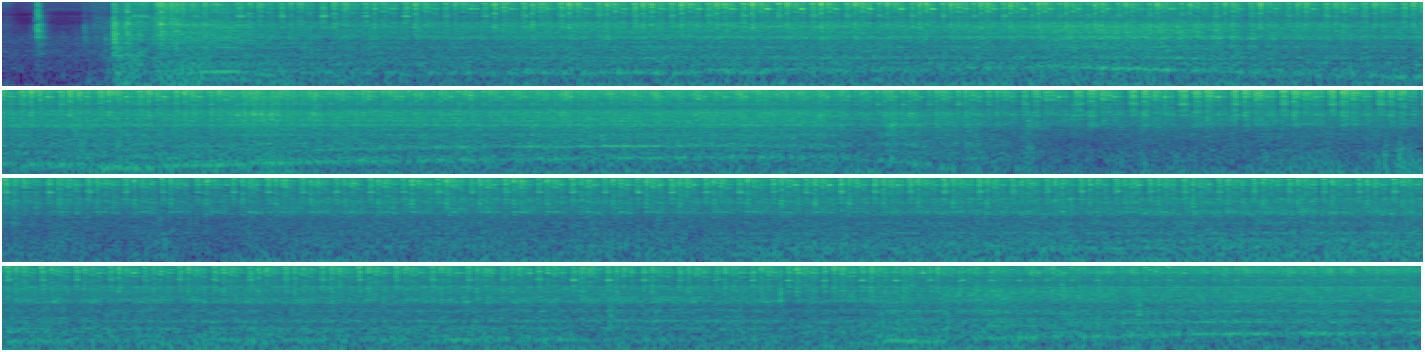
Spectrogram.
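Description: Ford Model T's four-cylinder engine running as the car drives along, starting abruptly about half a second in, its pitch rising and falling with speed. It is a little quieter through the middle and louder again near the end.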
